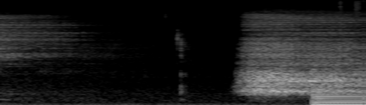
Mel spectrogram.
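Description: Breath sounds from a guided breathing exercise: a long, airy exhale fades away, then after a brief near-silence a louder, rushing breath sets in and holds steady to the end.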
